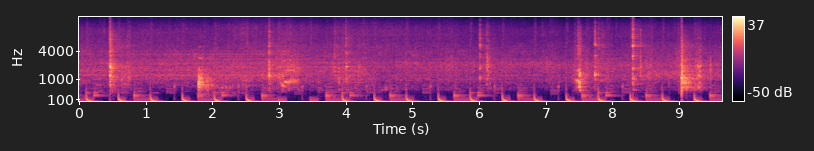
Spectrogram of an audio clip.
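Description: Chicken, pork chop and longaniza sizzling as they sauté in oil in an aluminium caldero, with a metal spoon stirring through the meat and clinking sharply against the pot about once a second.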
